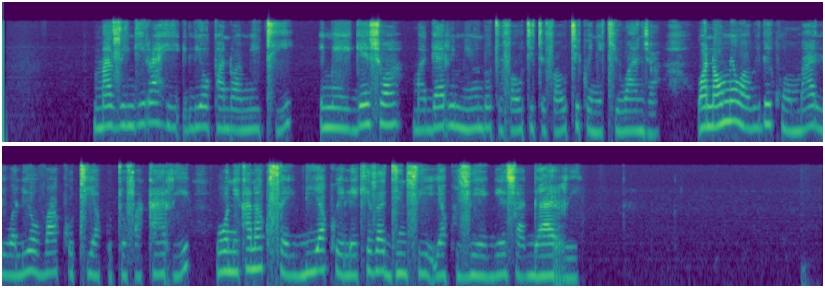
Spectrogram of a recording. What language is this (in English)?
Swahili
